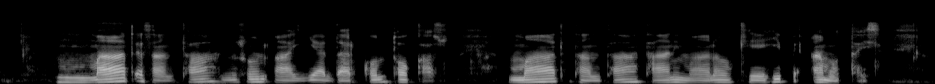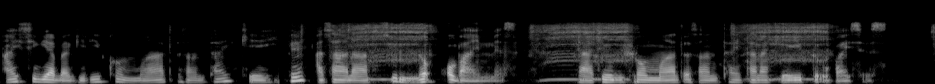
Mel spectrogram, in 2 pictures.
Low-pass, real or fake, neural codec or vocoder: 7.2 kHz; fake; codec, 24 kHz, 3.1 kbps, DualCodec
